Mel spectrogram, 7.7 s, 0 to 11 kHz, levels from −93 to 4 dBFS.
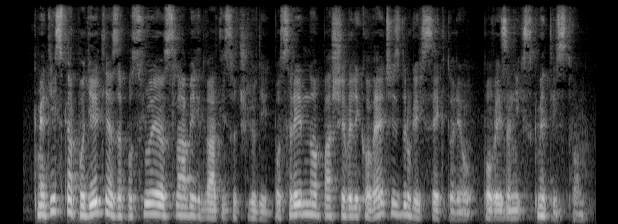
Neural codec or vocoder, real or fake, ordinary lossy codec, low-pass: codec, 16 kHz in and 24 kHz out, 2.2 kbps, FireRedTTS-2 codec; fake; none; 9.9 kHz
